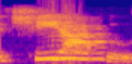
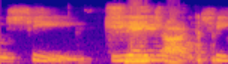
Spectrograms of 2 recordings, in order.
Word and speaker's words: Chiaku: It's Chiaku. So Chiaku.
